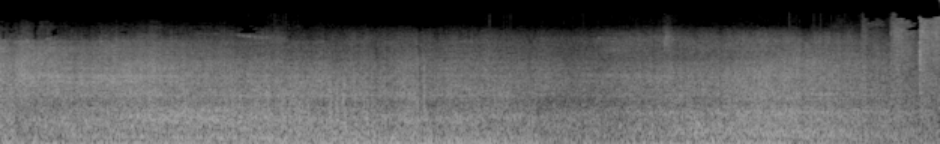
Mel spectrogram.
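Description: Loud, steady rumble and rush of air from a moving passenger train, heard from its open side, as an oncoming electric-hauled train passes close by on the adjacent track.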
